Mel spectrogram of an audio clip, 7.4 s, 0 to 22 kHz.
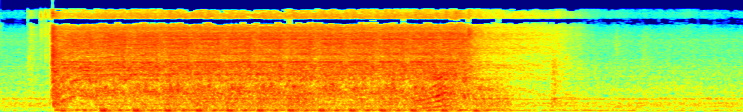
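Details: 1994 Mazda Miata NA 1.8 L, compression test cranking, cylinder two: even cranking at about three beats a second with every stroke alike; it reads about 199–200, consistent with the other cylinders.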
